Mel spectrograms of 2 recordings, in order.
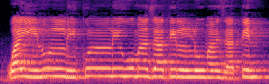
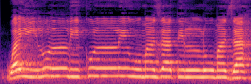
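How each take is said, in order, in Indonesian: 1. Kata terakhir berakhir dengan bunyi t yang penuh. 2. Kata terakhir berakhir dengan bunyi h yang lembut. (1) "tulisannya kan tin tuh ya kan?"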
